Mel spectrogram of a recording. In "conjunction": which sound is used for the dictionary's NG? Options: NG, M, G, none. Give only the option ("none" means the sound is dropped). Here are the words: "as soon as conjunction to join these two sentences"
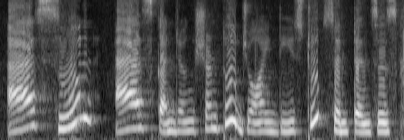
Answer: NG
